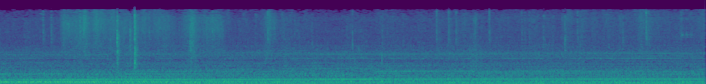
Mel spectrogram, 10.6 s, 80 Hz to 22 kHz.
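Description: Steady drone of a Class 170 Turbostar diesel multiple unit's underfloor diesel engine, heard from inside the passenger saloon as the train pulls away from the platform. The engine note steps up in pitch just as it begins and then holds.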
